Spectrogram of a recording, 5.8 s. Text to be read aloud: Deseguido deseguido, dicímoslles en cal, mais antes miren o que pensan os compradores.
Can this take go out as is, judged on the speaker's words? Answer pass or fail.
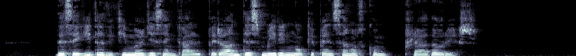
fail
